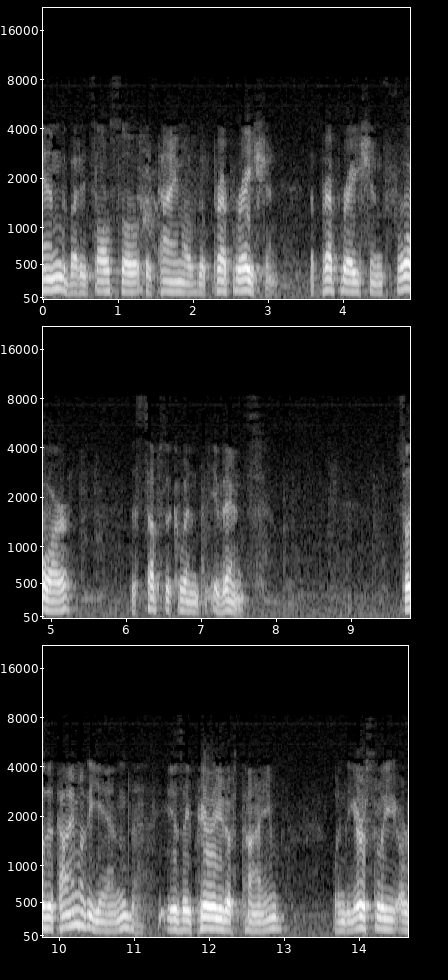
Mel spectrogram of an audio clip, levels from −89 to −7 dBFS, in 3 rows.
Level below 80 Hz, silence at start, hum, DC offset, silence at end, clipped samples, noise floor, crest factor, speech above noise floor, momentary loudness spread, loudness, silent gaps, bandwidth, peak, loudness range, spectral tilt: -56 dBFS; 0 s; none; under 0.1%; 0 s; under 0.1%; -50 dBFS; 16 dB; 34 dB; 19 LU; -18 LUFS; none; 4.5 kHz; -2 dBFS; 9 LU; -10 dB/octave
